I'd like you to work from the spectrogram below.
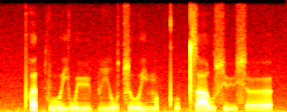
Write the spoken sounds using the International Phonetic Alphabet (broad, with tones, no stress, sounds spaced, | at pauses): pʰ ɐ˥ t̚ f uː˨ j w yː˨ p iː˧ w t͡s uː˧ j m ɐ˧ p̚ kʷʰ ɐ˨˥ p̚ t͡s aː˧ w s yː˨˩ s œː˨˥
